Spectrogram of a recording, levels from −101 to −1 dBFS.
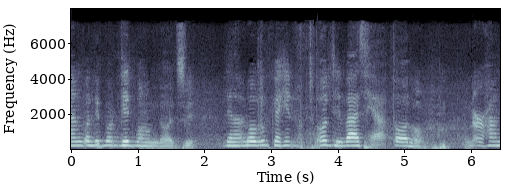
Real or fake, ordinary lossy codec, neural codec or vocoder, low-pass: fake; AAC, 32 kbps; codec, 16 kHz, 0.5 kbps, X-Codec, HuBERT features, trained on LibriSpeech; 7.2 kHz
